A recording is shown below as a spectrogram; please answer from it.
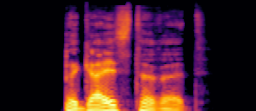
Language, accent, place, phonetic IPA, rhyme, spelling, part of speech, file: German, Germany, Berlin, [bəˈɡaɪ̯stəʁət], -aɪ̯stəʁət, begeisteret, verb, De-begeisteret.ogg
- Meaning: second-person plural subjunctive I of begeistern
